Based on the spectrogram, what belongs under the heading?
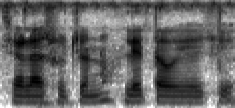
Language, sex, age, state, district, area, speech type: Gujarati, male, 45-60, Gujarat, Morbi, rural, spontaneous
